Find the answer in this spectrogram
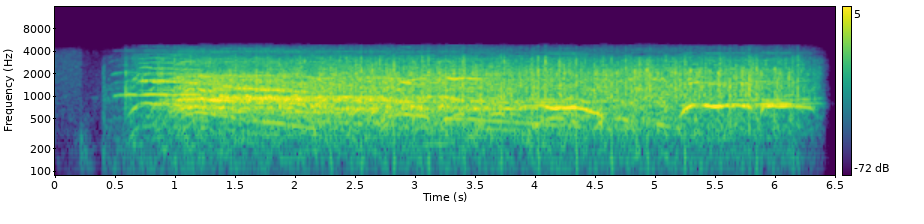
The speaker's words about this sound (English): No, she definitely deserves the applause for that comment. No, that was for the both of them.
